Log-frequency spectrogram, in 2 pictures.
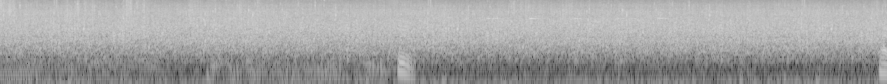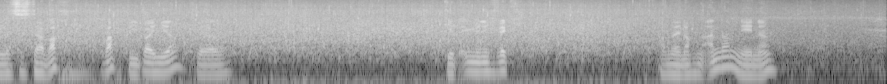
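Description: Water swishes and splashes steadily as an animal swims through it.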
